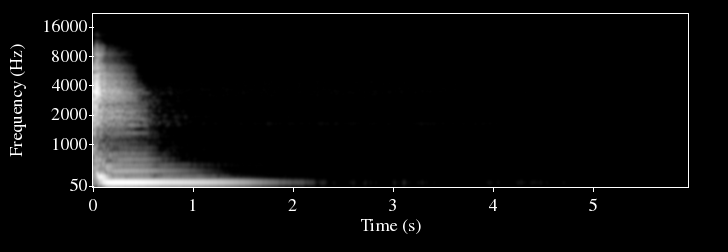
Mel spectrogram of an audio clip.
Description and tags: A (5th) string 3rd fret, and D (4th) string 2nd fret. Up strum. Palm mute.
